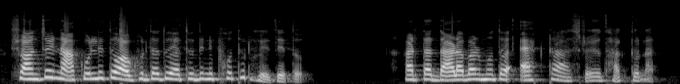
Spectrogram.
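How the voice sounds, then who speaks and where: A woman's voice: a little high, mellow. A woman audiobook narrator reading literary fiction expressively, on slightly dull, lo-fi audio.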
